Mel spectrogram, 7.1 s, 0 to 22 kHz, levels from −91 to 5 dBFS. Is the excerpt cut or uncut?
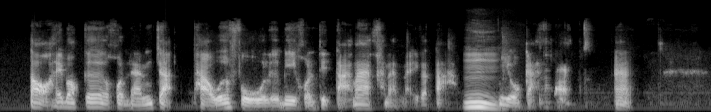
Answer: cut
